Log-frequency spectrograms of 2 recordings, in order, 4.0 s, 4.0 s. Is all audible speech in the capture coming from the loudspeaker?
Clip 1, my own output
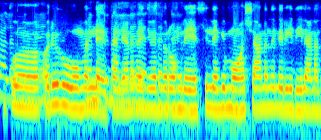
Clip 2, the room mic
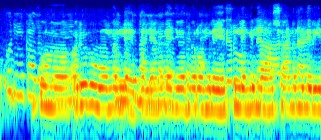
No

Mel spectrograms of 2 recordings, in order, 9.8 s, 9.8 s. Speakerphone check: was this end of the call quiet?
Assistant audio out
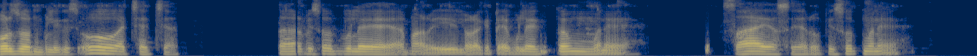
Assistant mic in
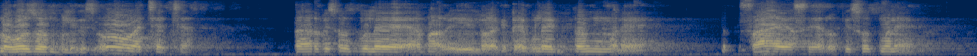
Yes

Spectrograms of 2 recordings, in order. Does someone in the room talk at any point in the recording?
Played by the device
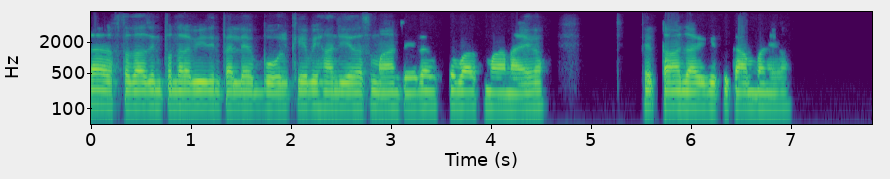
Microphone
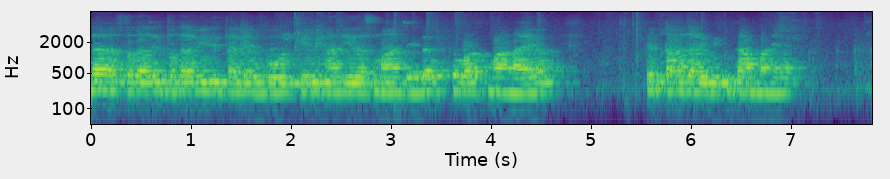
No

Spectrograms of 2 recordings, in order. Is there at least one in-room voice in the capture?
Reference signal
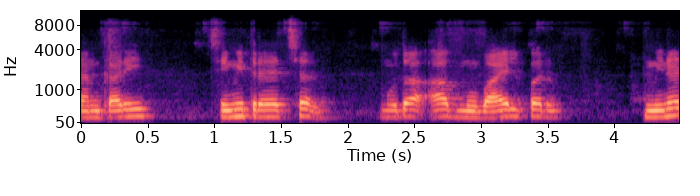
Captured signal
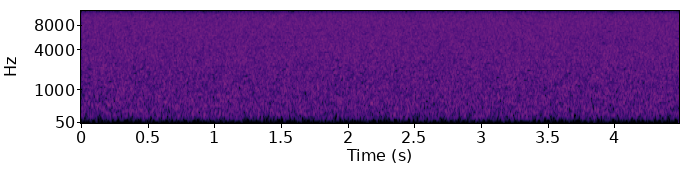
No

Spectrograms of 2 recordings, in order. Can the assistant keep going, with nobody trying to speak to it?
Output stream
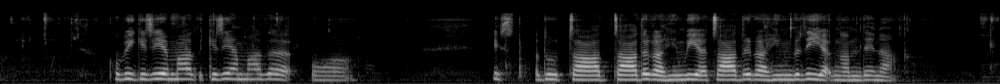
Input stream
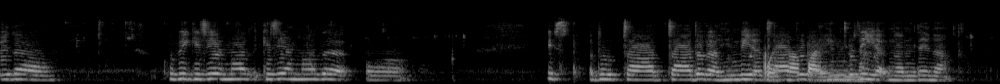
No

